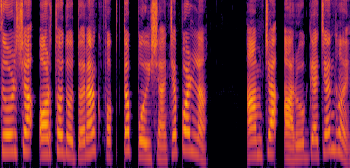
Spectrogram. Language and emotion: Goan Konkani, disgusted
